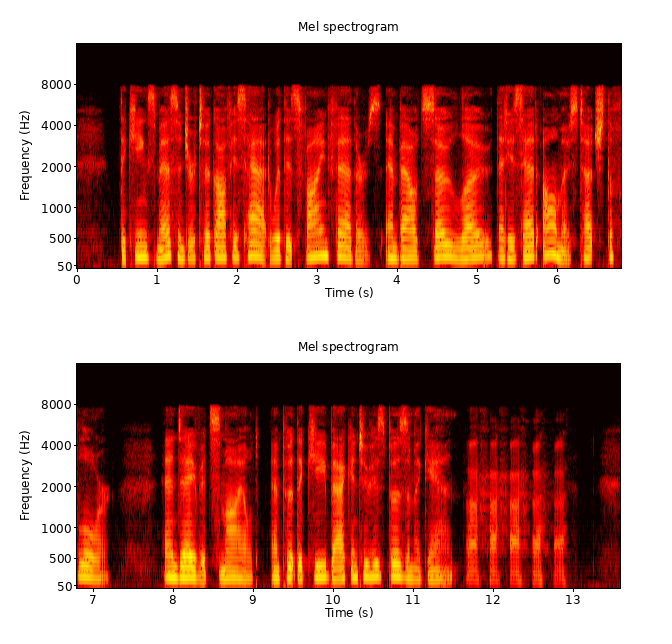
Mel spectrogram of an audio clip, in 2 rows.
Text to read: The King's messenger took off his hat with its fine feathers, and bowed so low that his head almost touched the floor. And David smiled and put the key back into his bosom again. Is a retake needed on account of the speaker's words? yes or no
no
